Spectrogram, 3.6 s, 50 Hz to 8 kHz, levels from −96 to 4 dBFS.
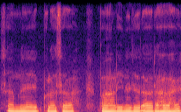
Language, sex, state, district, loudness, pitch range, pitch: Hindi, male, Bihar, Lakhisarai, -13 LUFS, 135-145 Hz, 140 Hz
